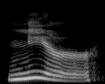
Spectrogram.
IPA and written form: nɪr (near)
